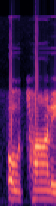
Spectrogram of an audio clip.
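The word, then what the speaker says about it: Ohtani: splash and what a superstar Shohei Otani. And let me just let everyone know that there is your proper pronunciation. So stop fouling it up.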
